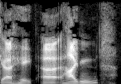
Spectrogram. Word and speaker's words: Haydn: This is, I think, Haydn String Quartet 71, number 2, movement 1.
